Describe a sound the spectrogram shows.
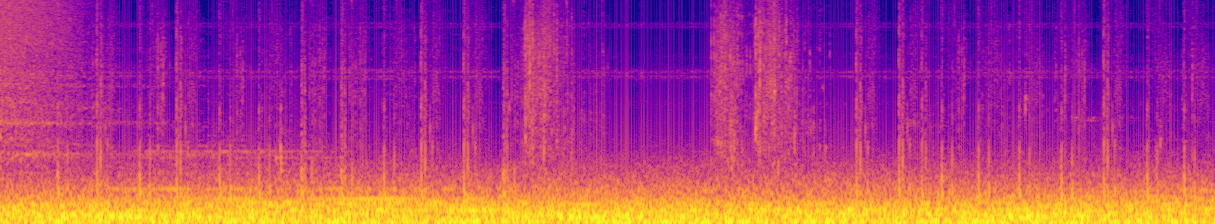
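Footsteps thud on hard ground at a walking pace.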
